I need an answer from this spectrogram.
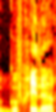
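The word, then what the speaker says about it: Goffriller: C'est aussi un album et joué Vivaldi, Ophélie Gaillard, qui rend honneur à votre instrument, le Francesco Goffrieder, c'est comme ça qu'on prononce? – Oui, absolument. Bah, c'est vraiment une basse vénitienne.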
